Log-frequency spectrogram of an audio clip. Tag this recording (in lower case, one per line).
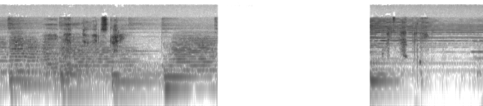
music
speech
